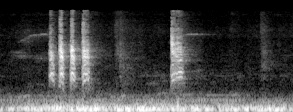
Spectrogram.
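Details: Eurasian tree sparrow call used to prompt other sparrows to call: a fast run of four harsh chirps followed by one longer rasping chirp, over steady low rumble.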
